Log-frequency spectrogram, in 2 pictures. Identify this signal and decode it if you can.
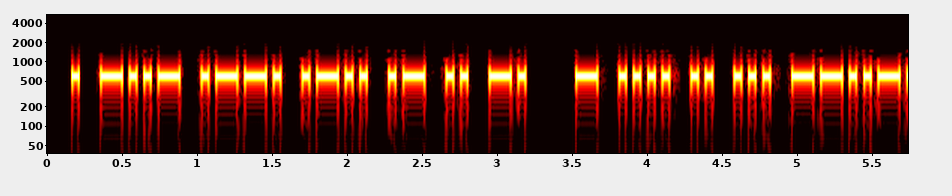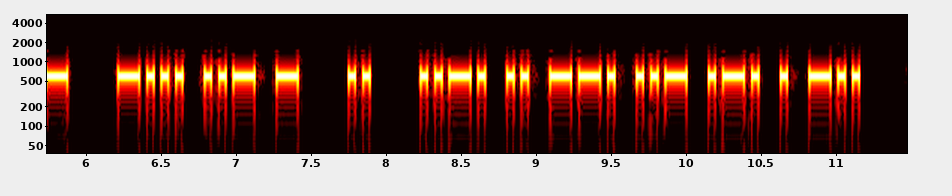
Morse code, heard as a keyed tone, about 25 wpm, 600 Hz. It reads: EXPLAIN THIS, BUT I FIGURED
